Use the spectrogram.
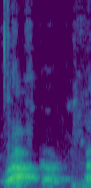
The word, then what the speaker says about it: Rothengarten: Pronounce it for me. Rough Garden. Rothengarten.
